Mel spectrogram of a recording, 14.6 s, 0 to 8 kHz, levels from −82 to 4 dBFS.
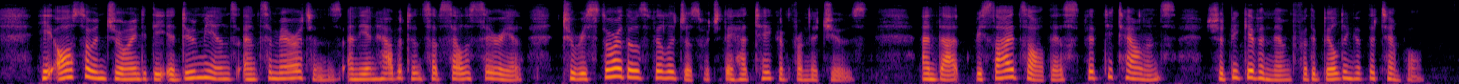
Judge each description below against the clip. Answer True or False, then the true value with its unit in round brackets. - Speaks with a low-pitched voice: False (200 Hz)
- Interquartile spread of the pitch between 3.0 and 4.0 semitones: True (3.3 semitones)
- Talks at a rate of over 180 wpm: False (165 wpm)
